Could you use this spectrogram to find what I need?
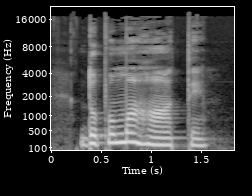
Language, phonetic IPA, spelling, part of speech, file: Ukrainian, [dɔpɔmɐˈɦate], допомагати, verb, Uk-допомагати.ogg
- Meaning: to help, to assist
